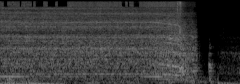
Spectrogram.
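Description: A power drill drives 80mm galvanized screws into a garage's wooden frame, a loud steady whir close by for nearly two seconds that stops abruptly and leaves a faint clatter.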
